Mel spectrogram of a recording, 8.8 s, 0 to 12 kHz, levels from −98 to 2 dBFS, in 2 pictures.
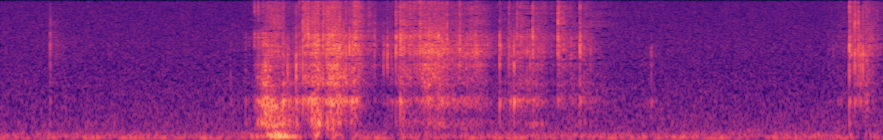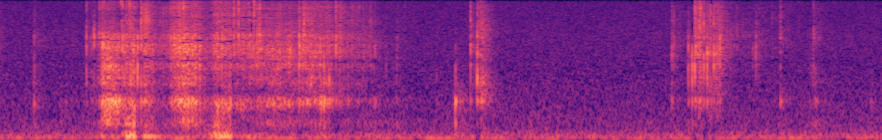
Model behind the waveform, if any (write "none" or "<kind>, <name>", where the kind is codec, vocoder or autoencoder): none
